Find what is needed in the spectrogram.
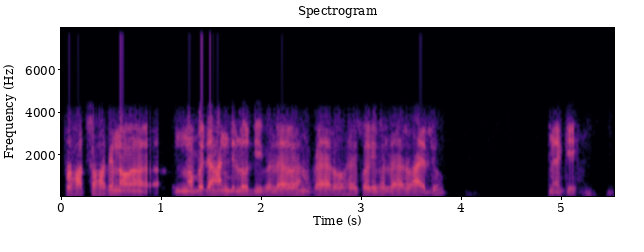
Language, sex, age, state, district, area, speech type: Assamese, male, 45-60, Assam, Darrang, rural, conversation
